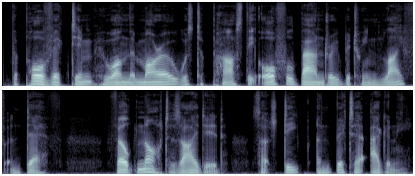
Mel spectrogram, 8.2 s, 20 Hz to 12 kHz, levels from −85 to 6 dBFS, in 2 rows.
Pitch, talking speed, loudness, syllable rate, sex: 90 Hz, 195 wpm, -22 LUFS, 5.0 syllables/s, male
